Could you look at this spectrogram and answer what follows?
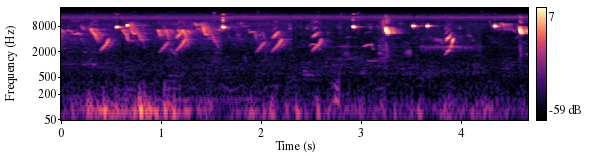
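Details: Flock of free-living saffron finches in the wild, a lively gathering: busy high twittering and descending chirps early, thinning into scattered sharp single notes, with low background rumble throughout.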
